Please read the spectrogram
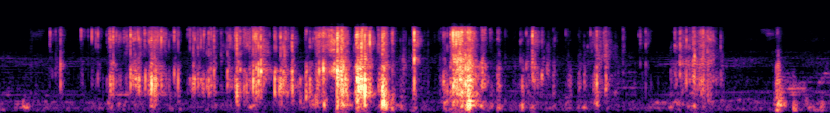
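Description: Foil wrapper of a Bowman Chrome baseball card pack crinkling and crackling as it is torn open by hand. A dense run of rustling peaks about halfway through, and a shorter burst comes near the end.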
